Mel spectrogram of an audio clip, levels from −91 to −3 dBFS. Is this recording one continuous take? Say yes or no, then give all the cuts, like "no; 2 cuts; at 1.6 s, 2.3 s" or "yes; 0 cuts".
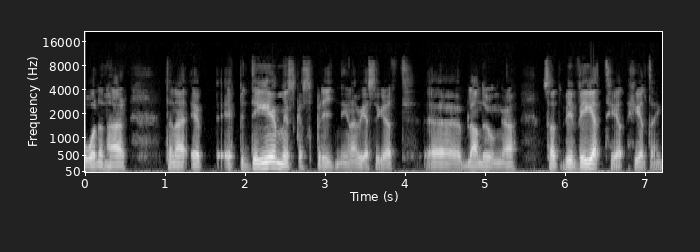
no; 1 cut; at 5.6 s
